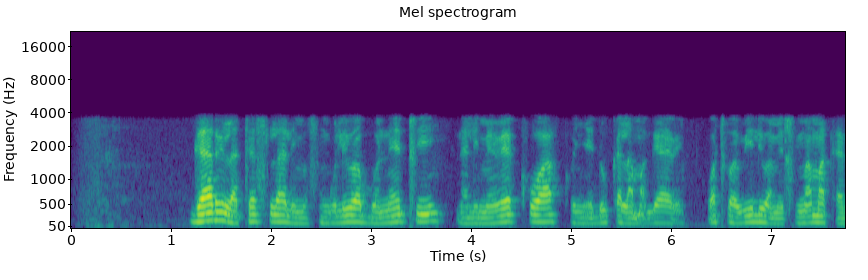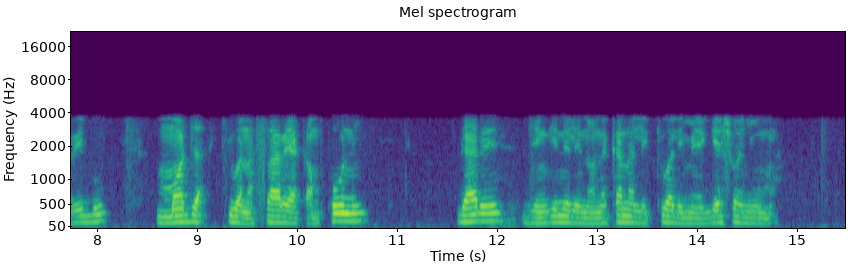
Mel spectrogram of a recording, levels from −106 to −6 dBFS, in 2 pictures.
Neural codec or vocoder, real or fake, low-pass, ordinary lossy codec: none; real; 3.6 kHz; Opus, 24 kbps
